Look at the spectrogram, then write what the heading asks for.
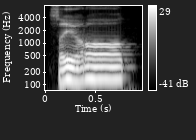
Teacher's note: Ta is a full mouth letter, whereas lam is not.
